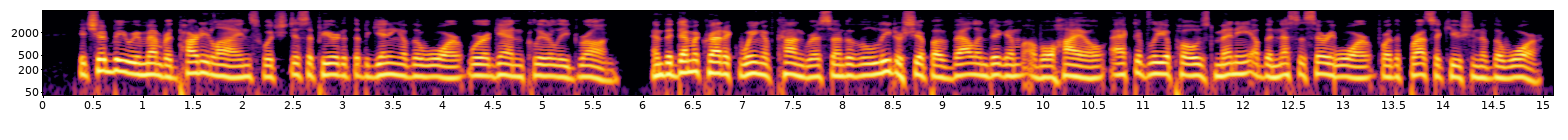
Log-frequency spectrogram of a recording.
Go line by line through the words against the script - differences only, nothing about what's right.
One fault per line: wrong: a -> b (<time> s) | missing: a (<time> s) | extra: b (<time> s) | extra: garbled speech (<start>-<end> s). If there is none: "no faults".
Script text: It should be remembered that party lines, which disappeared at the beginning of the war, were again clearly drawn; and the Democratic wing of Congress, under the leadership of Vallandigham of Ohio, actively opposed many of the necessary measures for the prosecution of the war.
missing: that (1.4 s)
wrong: measures -> war (12.9 s)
